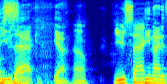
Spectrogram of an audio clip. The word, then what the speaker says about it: USAC: And did I pronounce that wrong? I'm just reading off the list that Jeremiah gave me. That's funnier than vaccine. Then what? They call it USAC.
